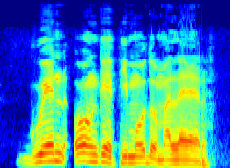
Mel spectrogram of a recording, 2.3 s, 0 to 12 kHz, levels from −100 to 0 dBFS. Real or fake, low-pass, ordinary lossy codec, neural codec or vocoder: real; 10.8 kHz; AAC, 48 kbps; none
